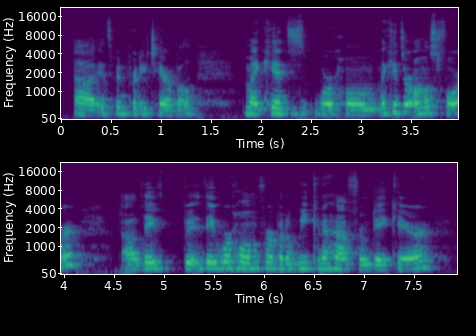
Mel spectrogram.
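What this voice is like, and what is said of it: Hoarse voice. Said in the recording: “My voice is a little bit hoarse because I have had the cold of the season ... it's going to be quite a while before my normal voice is back.”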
